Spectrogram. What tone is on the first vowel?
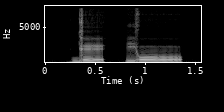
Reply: low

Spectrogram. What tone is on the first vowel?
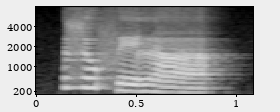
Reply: high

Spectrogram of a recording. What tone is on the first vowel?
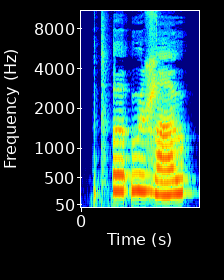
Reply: high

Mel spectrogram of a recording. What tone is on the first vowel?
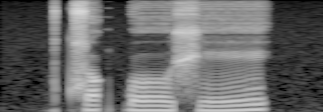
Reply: low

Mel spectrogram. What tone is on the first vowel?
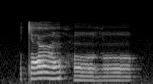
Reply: rising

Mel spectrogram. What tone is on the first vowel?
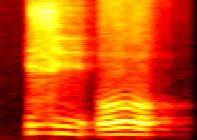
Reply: falling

